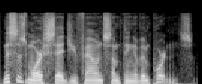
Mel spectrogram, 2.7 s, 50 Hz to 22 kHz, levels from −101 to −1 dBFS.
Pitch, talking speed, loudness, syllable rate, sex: 120 Hz, 180 wpm, -17 LUFS, 5.4 syllables/s, male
